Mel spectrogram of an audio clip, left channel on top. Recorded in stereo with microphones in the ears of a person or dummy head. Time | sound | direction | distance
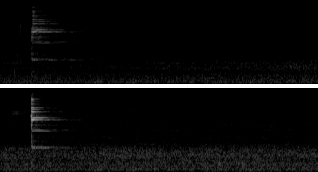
0.3 | a clink | 85° right | 0.6 m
